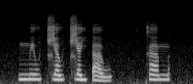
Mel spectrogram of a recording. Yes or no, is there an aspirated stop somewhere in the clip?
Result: no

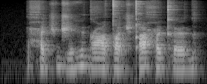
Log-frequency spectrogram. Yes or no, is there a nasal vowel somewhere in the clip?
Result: no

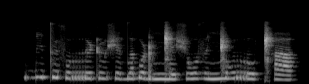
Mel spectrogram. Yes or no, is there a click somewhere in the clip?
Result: yes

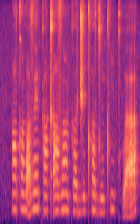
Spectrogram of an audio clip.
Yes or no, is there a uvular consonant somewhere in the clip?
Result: no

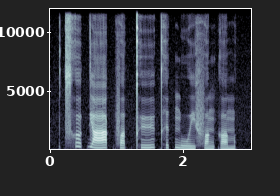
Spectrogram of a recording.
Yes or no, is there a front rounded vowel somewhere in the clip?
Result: yes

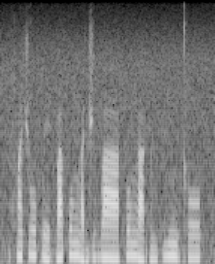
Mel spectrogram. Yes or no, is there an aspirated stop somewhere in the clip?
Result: yes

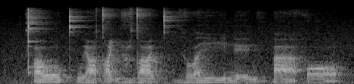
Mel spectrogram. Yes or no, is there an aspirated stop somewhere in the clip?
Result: yes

